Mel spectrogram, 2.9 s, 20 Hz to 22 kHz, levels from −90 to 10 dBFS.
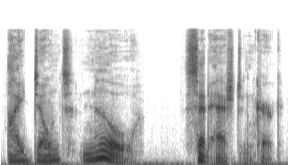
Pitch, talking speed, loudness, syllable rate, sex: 95 Hz, 125 wpm, -18 LUFS, 3.0 syllables/s, male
